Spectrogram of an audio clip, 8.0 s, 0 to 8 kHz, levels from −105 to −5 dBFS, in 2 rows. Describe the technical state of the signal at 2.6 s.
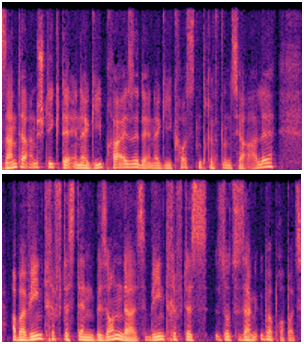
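At 2.60 to 2.64 s there is a short concealed packet loss. About 20 ms of speech arrived too late, and the receiver extended the preceding sound before crossfading back, giving a brief smear or wobble. The waveform shows a stretch continued from the preceding sound, and the spectrogram shows nothing above the 8 kHz cutoff of the G.722 path.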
